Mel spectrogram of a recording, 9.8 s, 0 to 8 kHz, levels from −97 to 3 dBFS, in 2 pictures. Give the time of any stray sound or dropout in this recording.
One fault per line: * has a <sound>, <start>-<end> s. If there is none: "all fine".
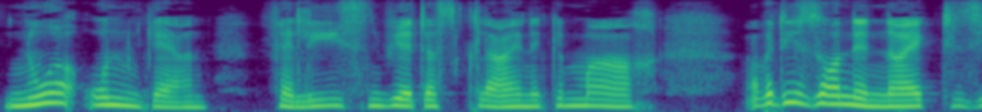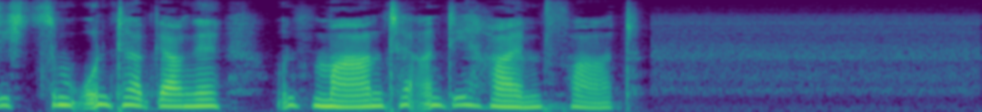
all fine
